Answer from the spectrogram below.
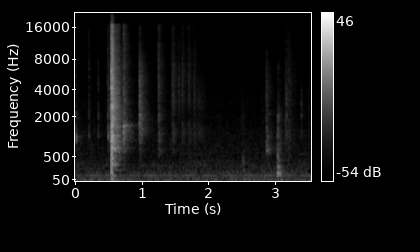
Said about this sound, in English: Just gonna drop it in here and shoot the curtain.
